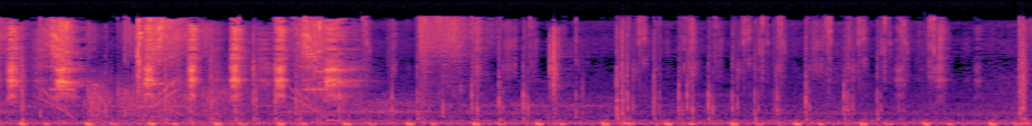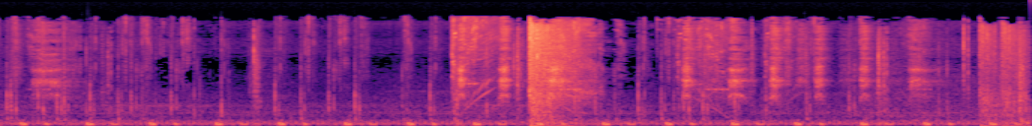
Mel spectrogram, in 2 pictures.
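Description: Heavy footsteps thud at a steady walking pace on a hard floor.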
